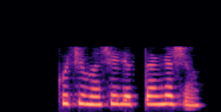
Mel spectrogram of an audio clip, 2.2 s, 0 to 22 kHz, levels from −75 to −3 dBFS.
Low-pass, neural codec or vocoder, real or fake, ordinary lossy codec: 7.2 kHz; codec, 44.1 kHz, 7.8 kbps, DAC; fake; AAC, 16 kbps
